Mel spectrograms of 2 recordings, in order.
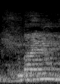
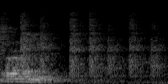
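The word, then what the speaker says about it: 저마늄: 그 다음에 GE, 우리는 게르마늄 이렇게 했는데 지금은 명칭이 좀 바뀌었죠. 발음이 저르마늄이라고 해요. 저르마늄.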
